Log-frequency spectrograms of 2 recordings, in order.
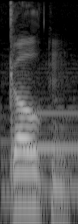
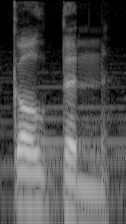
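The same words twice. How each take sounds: First: The d is released straight through the nose. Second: The last syllable has a full vowel before n. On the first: The speaker calls it right. "That's a nasal plosion" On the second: The speaker calls it wrong. "Not golden"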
